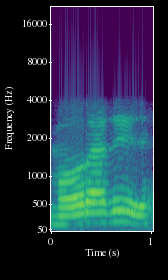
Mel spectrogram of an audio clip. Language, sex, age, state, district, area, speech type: Odia, male, 18-30, Odisha, Rayagada, rural, conversation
